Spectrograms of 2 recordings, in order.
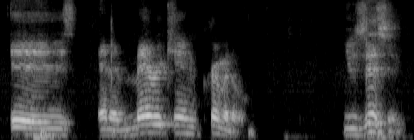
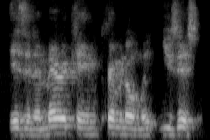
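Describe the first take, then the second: First: There is a pause after the word criminal. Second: It runs on quickly with no pause after criminal. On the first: It lists separate roles: criminal, musician, and writer. The speaker calls it right. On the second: It describes a musician who is a criminal. The speaker calls it wrong.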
